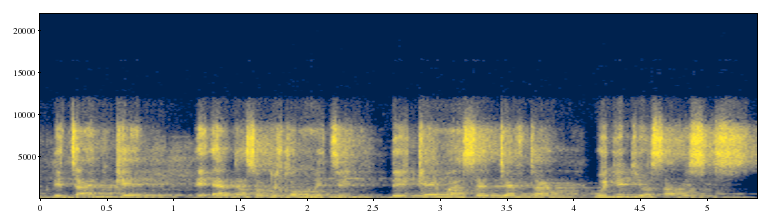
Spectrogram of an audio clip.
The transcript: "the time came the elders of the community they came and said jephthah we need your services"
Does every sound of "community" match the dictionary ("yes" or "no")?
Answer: yes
